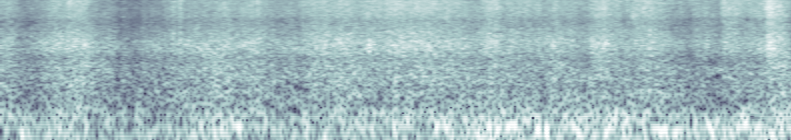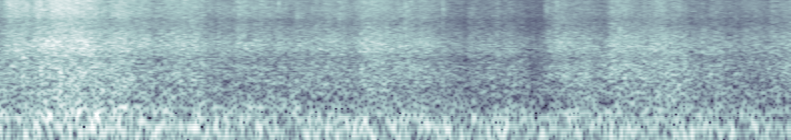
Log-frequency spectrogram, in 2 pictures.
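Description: Strong, steady wind roars during a tornado, a dense continuous rush with gusty buffeting against the microphone, loud and unbroken throughout with no talking.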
